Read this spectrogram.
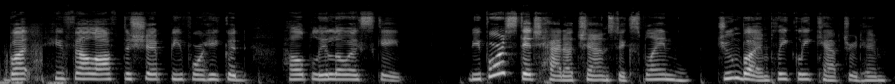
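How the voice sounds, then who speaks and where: In the manner of a storytime host, a high-voiced woman reads a storybook aloud for children with expressive narration.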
